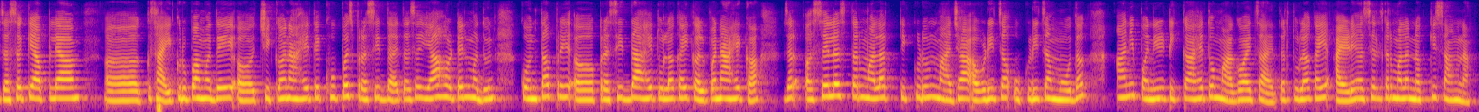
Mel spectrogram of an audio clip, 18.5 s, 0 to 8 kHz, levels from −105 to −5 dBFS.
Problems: background sounds at intervals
